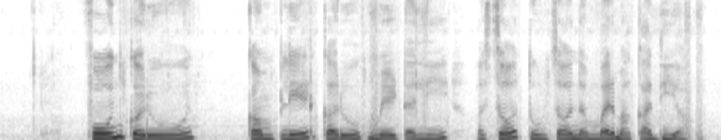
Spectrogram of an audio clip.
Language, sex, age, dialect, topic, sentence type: Marathi, female, 25-30, Southern Konkan, banking, question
